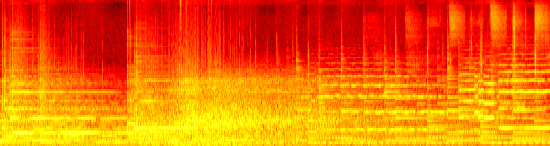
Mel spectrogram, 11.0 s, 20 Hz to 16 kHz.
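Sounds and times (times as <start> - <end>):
rumbling wash of noise: 2.8 - 9.9.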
